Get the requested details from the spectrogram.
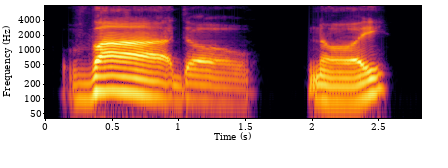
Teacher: the emphasis is on the first and last syllable, but not on the middle syllable. So it's vado noi, like that, with va emphasized and noi emphasized and do de-emphasized.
